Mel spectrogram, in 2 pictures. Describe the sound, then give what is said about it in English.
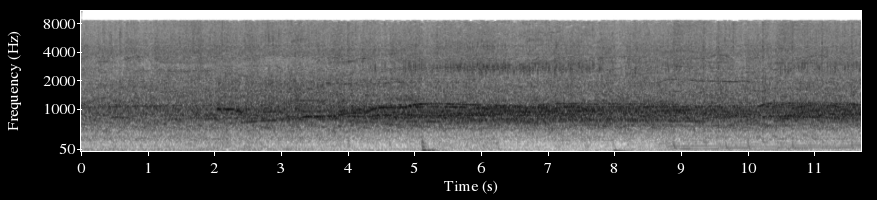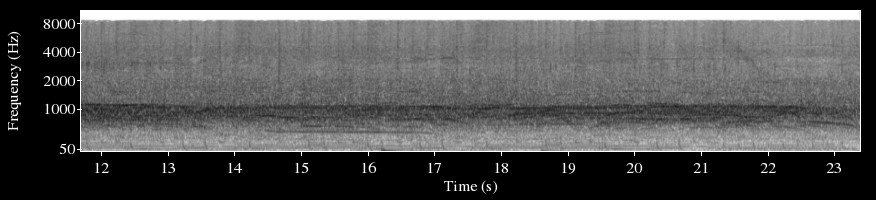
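A ballpark crowd of Jacksonville Suns fans applauds and cheers as pitcher Justin Nicolino finishes his night, a steady, loud roar that holds for over twenty seconds, a dense wash of clapping and shouting with no one speaking over it. “Let's listen to the crowd.”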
